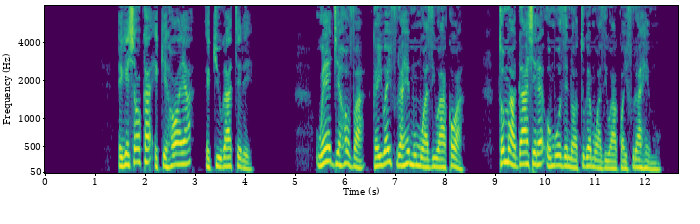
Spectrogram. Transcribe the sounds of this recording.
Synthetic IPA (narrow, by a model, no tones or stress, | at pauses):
eɣeɕɔːkaʔekeɦɔja | ekiuɣaːteɾe | wɛd͡ʒɛɦɔvaɡaiwaifuɾaɦemumwaðiwakɔa | tomaɡaːɕeɾɛʔomoːðenɔtuɣɛmwaðiwakwaifuɾaɦemu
